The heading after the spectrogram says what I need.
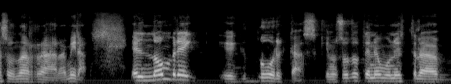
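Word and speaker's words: Δορκάς: un problema porque cuando tú lo ves en griego es aguda, entonces Dorcas. Entonces dice, oye, pero ¿qué pasó aquí? Pero imagínate, debe ser un problema para los oídos de uno y la fonética de uno, que tiene la vida entera escuchando, hablando de Dorcas, y de momento tú tienes que en griego es Dorcas.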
